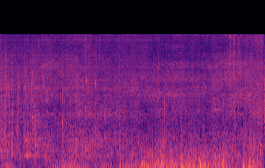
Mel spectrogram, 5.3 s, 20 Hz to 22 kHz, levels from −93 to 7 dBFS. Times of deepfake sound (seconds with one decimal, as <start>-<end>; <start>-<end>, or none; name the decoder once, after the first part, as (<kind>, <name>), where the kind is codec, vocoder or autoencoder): 0.0-3.0 (codec, DAC)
